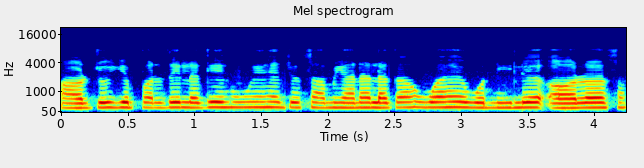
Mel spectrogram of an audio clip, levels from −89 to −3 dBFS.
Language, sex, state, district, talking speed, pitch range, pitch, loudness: Hindi, female, Uttar Pradesh, Gorakhpur, 240 wpm, 230-245 Hz, 235 Hz, -15 LUFS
